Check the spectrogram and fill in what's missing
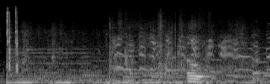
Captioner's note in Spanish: gritos escamosos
